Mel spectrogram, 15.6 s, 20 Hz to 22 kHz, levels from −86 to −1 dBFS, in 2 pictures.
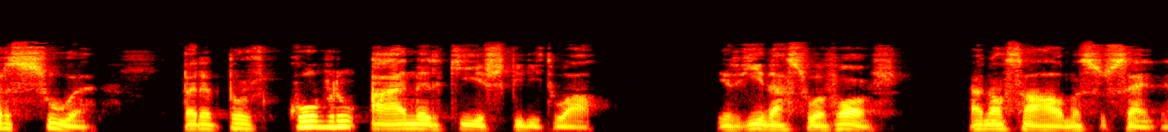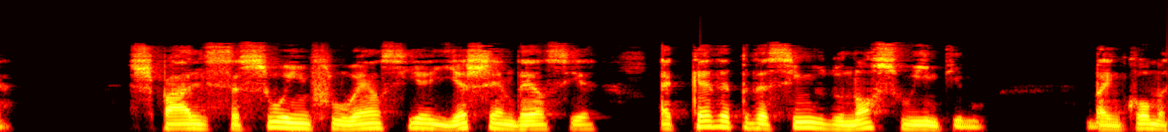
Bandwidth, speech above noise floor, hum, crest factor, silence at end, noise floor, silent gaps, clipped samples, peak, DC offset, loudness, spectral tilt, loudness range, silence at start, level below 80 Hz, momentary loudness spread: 7.2 kHz; over 71 dB; none; 18 dB; 0 s; under -90 dBFS; 1.15-1.20 s, 4.15-4.38 s, 4.50-4.77 s, 6.17-6.44 s, 7.97-8.39 s; under 0.1%; -2 dBFS; under 0.1%; -19 LUFS; -6 dB/octave; 3 LU; 0 s; -46 dBFS; 12 LU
